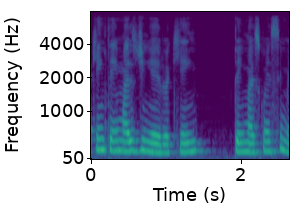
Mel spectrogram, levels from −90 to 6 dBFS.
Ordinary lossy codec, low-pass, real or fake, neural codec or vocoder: none; 7.2 kHz; real; none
